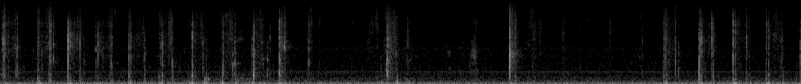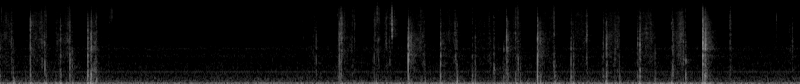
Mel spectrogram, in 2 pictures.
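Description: Oracle cards being shuffled by hand, a steady run of soft, crisp riffling taps and flicks, close and fairly quiet, going on alone without talk.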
